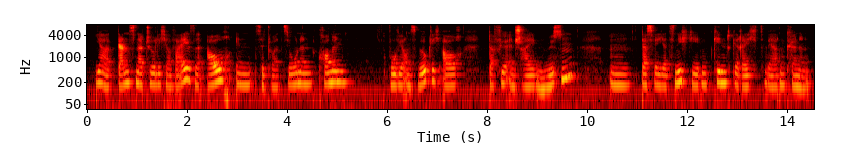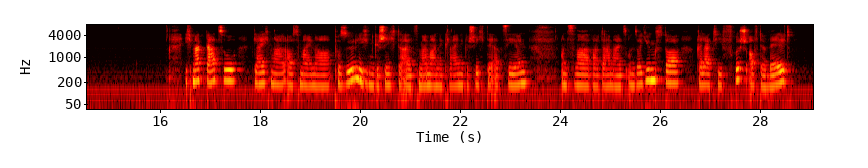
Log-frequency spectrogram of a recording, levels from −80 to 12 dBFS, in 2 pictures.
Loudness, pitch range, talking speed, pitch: -30 LUFS, 155-190 Hz, 105 wpm, 170 Hz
